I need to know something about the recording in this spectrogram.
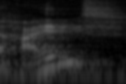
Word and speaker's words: Hyades: How do you pronounce it? Hyades? Hyades.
